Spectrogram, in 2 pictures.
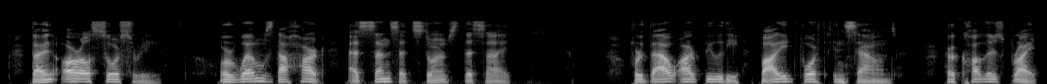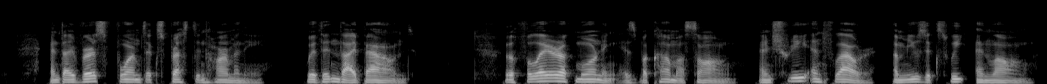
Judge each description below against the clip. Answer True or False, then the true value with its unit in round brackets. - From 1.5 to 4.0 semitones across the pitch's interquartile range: False (4.6 semitones)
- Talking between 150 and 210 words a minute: False (140 wpm)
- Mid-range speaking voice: False (105 Hz)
